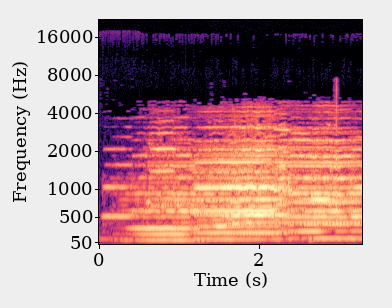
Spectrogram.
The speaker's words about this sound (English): Three chimes mean good times on NBC.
